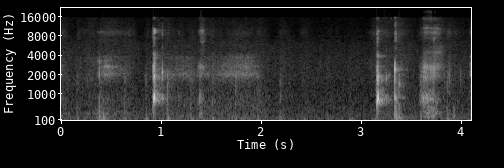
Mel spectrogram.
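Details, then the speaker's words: Three short, sharp hiccups from a baby within about four seconds, with soft breathy sounds between ("hiccup burps"); a common harmless event. "what is this you're moving backwards no more hiccup burps just hiccups"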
